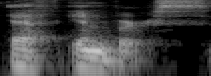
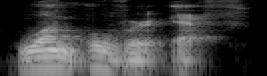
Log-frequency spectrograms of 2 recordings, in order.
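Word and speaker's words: f⁻¹: write that g is f inverse and that is pronounced f inverse not one over f okay in trigonometry you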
